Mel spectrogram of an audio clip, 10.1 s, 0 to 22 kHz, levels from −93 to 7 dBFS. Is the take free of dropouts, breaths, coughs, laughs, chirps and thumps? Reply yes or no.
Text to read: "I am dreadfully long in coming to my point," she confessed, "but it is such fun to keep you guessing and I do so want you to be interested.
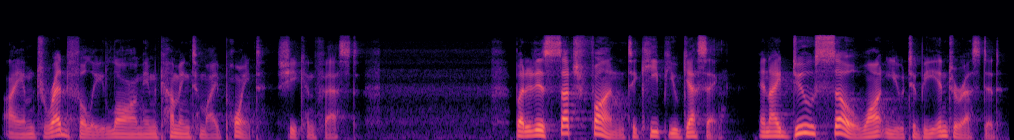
yes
